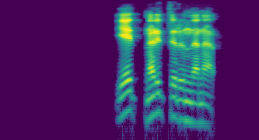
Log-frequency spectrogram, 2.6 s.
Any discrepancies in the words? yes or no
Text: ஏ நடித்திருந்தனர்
no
